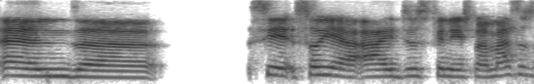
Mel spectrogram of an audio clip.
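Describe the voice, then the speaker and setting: A woman with a Portuguese accent speaks at a moderate pace and a fairly high pitch with fairly even intonation. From Portugal. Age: 20s. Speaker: podcast guest, former volunteer. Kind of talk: casual interview. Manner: halting.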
